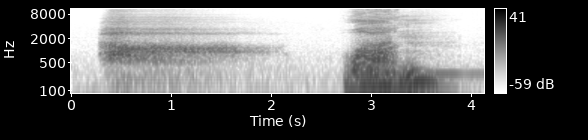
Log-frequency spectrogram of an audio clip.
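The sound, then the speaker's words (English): Slow, deep breath drawn in through the nose and released through the mouth: a long, soft inhale of about two seconds, a short pause, then a louder, breathy exhale with a voiced sigh that fades out. “So let's breathe slowly in through our noses. Then slowly breathe out through our mouths and count.”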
